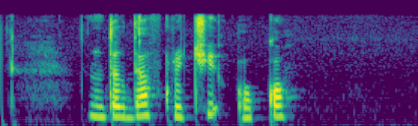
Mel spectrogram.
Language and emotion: Russian, neutral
